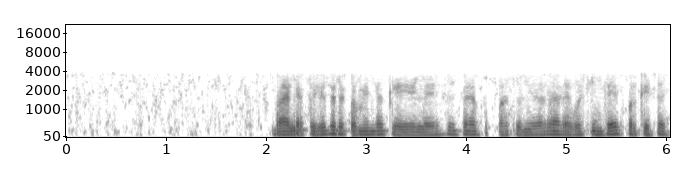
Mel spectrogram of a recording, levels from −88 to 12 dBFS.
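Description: Throughout, a noise reduction stage was pushed far too hard, an instance of overdone noise removal. Any frequency band that came close to its noise estimate was pulled down or shut off entirely, taking the softer parts of the speech along with it. Between phrases the background drops and breaks up into small twinkling specks.

The whole clip has also passed through the AMR narrowband mobile codec, the AMR-NB speech coder used on 2G and 3G calls. It rebuilds speech from a vocal-tract model fed by a handful of pulses in each 5 ms slice of a 20 ms frame, and at 8 kHz sampling nothing above 4 kHz survives. The damage is plainly audible: the voice is boxed in and muffled at the top and has a buzzy, synthetic edge, which fits a low mode around 7.4 kbps.

At 1.44 to 1.54 s come AMR bit errors. On a weak link, the less protected bits of several frames arrived flipped while the checksum on the core bits still passed, so the excitation pulses landed in the wrong spots and the fine gain, pitch and spectral values were thrown off. 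The level and rough pitch hold, but the voice turns briefly hoarse and scratchy. The error rate there is a few percent, and the burst lasts only around half a dozen frames.

The same fault returns more heavily from 5.16 to 5.39 s. This time the error rate is higher and the corruption spans a longer run of frames. The result is a gargly, rasping stretch of about a quarter second before the speech settles back to the codec's usual buzzy sound.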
